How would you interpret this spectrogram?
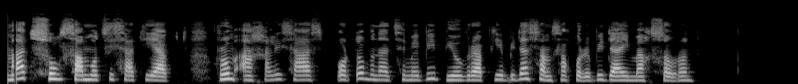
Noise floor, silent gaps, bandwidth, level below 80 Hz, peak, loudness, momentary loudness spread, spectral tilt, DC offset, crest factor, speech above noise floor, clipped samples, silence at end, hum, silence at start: -81 dBFS; none; 11 kHz; -72 dBFS; 0 dBFS; -22 LUFS; 10 LU; -3.5 dB/octave; under 0.1%; 22 dB; 59 dB; under 0.1%; 1.05 s; none; 0.05 s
